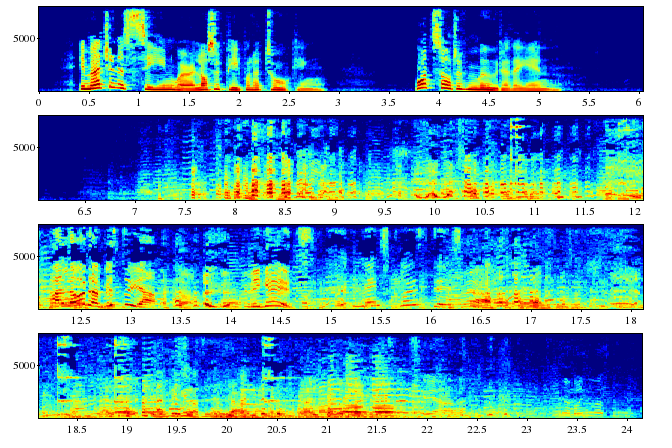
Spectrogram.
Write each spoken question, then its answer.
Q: What sort of mood are they in?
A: That was a party atmosphere where people are enjoying themselves.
